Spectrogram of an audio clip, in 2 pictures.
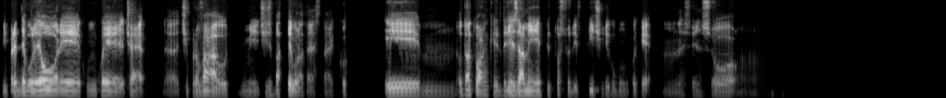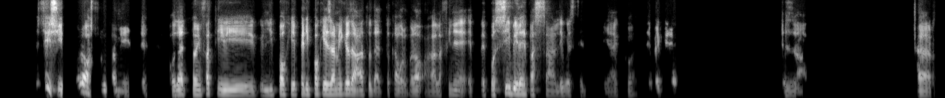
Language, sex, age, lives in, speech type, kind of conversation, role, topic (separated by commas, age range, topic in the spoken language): Italian, male, 25-29, Italy, conversation, podcast, guest, Che cosa hai imparato da un grande errore nella tua vita?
